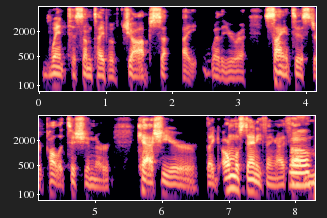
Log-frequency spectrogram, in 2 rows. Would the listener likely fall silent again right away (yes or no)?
yes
